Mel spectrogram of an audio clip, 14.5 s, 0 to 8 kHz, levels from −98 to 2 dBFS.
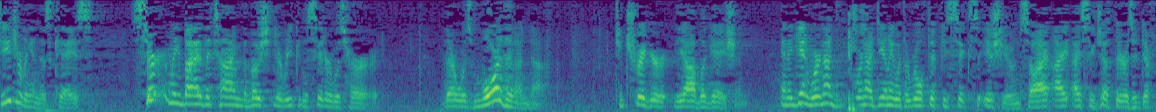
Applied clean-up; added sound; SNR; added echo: none; none; none; none.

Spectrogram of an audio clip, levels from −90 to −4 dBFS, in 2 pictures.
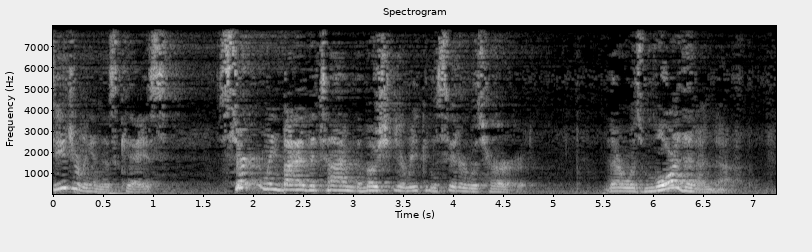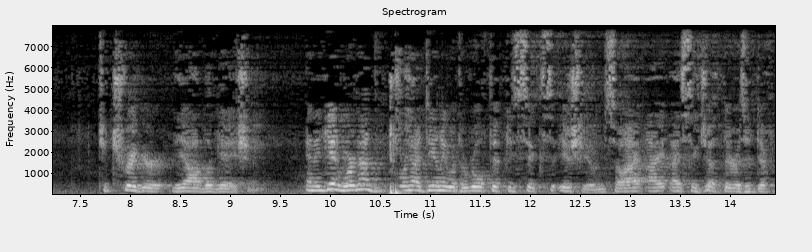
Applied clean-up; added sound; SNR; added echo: none; none; none; reverberation time 1.9 s.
